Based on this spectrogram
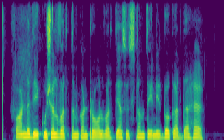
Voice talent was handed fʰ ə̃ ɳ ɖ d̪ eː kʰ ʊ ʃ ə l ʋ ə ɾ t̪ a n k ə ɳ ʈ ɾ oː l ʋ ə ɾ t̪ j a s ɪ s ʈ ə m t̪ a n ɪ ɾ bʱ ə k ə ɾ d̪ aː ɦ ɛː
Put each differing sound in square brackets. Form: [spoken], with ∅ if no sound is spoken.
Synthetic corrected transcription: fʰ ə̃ ɳ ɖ d̪ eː [k] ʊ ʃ ə l ʋ ə ɾ t̪ [ə] n k ə ɳ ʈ ɾ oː l ʋ ə ɾ t̪ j a s ɪ s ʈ ə m t̪ [e] n ɪ ɾ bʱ ə k ə ɾ d̪ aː ɦ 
